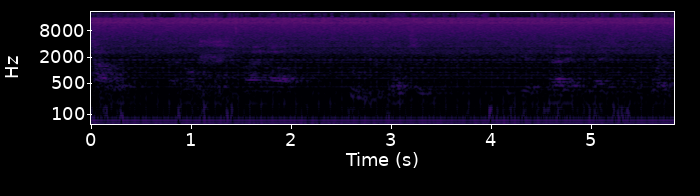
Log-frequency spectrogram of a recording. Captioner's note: male audience member speaking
